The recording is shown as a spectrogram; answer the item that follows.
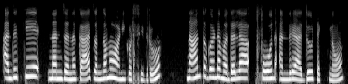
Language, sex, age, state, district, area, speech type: Kannada, female, 18-30, Karnataka, Shimoga, rural, spontaneous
